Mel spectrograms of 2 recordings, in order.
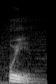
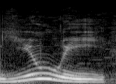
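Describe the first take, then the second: First: The vowels are flat with little texture. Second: The vowels are rich, textured and vibrating. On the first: The speaker calls it right. "You want it to sound as flat as possible" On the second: The speaker calls it wrong. "There's too much richness in those vowels. You go Yui, like your mouth is vibrating throughout the entire thing"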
